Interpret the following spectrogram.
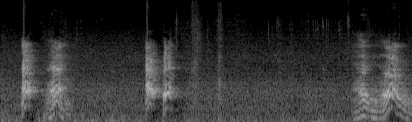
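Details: Kicsi x Sunny puppies at seven weeks give clear high yapping barks in three paired bursts a couple of seconds apart, each bark a quick bright double note, over faint background hiss.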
